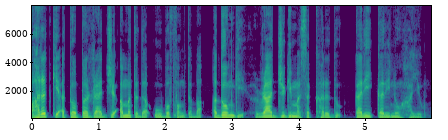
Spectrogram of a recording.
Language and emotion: Manipuri, neutral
